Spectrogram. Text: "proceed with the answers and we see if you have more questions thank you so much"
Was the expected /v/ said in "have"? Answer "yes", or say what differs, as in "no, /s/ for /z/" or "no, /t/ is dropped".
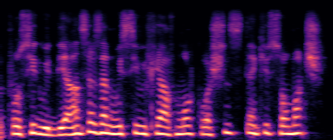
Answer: yes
